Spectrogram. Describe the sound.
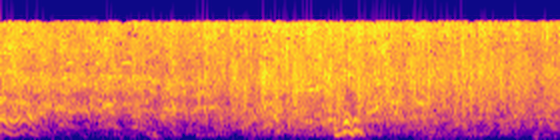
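A crowd applauds steadily and continuously throughout, a dense wash of clapping at fairly constant loudness, with a few voices and light chuckles faintly audible beneath it.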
